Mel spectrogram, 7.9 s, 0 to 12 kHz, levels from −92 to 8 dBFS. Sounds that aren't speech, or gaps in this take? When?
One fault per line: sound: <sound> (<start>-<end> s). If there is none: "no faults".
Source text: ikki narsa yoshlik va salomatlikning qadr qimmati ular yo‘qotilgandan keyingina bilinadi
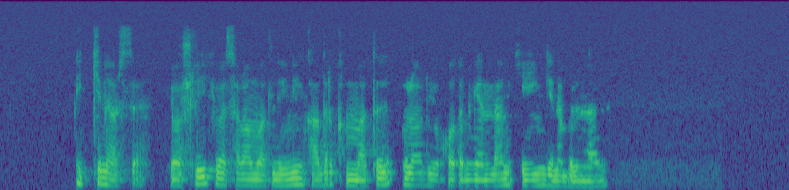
no faults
